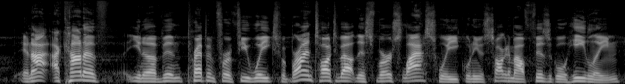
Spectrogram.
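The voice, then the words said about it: Southern US accent, congested voice. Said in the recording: “you could probably tell I grew up from the South with the way that I'm talking ... my voice is a little more wise than normal with all the congestion I'm feeling”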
